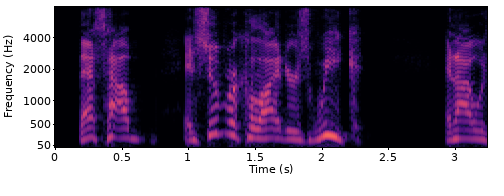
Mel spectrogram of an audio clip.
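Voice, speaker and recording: A man with a high pitch raises and projects his voice, the tone bright and sharp and the intonation lively. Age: 50s. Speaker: podcast co-host. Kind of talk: casual chat. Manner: halting.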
